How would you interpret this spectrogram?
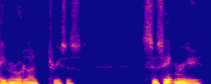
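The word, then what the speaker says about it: Sault Ste. Marie: Salt and it's for the I even wrote it on Teresa's Sue St. Marie.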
